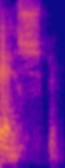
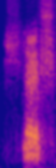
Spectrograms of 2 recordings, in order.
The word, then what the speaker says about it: Cache: Cache. Cache. It's like a fur trapper's cache.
